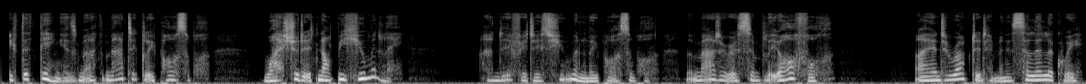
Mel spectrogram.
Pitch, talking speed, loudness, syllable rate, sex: 190 Hz, 155 wpm, -18 LUFS, 6.2 syllables/s, female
